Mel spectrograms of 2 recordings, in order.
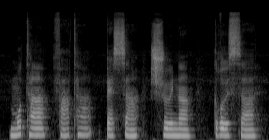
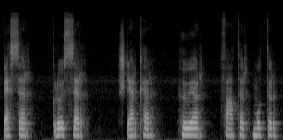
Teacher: com uma A, assim, com uma A. Uma A vocálica no final das palavras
